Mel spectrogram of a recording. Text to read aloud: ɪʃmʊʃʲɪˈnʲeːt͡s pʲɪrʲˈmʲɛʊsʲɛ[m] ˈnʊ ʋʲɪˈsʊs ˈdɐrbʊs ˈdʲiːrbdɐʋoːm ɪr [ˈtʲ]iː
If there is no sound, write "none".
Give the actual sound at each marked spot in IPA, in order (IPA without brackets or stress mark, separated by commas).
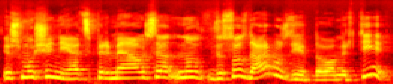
none, tʲ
